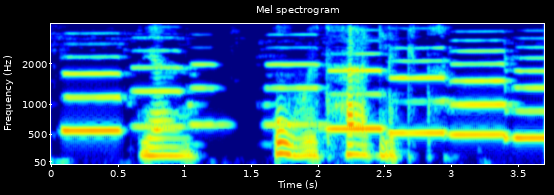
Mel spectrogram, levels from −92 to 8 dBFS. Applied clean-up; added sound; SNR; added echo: classical method Wiener filter.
